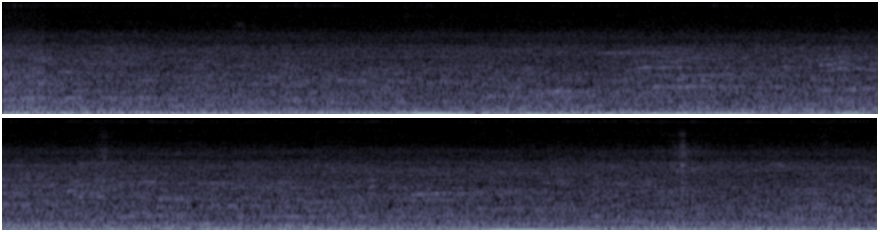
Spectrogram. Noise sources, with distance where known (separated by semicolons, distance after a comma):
person or small group shouting, far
